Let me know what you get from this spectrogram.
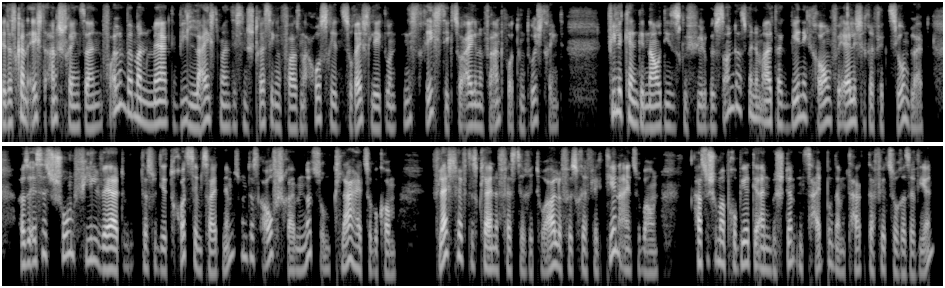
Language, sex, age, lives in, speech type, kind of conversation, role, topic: German, male, 40-44, United States, read, expert-assistant, expert, Was können wir aus der Evolution für den Umgang mit beruflichen Rückschlägen lernen?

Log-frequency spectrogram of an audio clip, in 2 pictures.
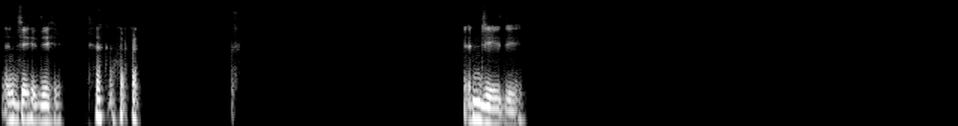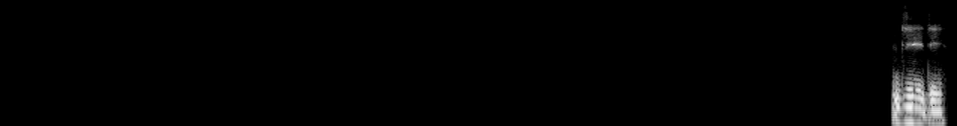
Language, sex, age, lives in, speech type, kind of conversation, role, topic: Hindi, male, 18-19, India, conversation, podcast, host, Kya tumne kabhi koi purana gaana naya-sa lagne par dhoondhkar apni playlist mein daala hai, aur kaunsa?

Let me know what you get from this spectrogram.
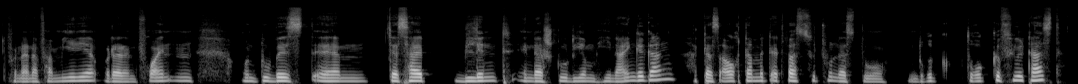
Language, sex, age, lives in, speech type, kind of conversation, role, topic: German, male, 40-44, Spain, conversation, advice, advisor, Wie gehe ich mit dem Druck um, in meiner Karriere schneller aufzusteigen als Gleichaltrige?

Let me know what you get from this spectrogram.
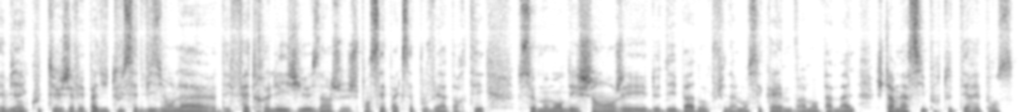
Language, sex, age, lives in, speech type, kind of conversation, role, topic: French, male, 35-39, France, read, expert-assistant, asker, Comment différentes religions aident-elles à faire face aux grands choix de la vie ?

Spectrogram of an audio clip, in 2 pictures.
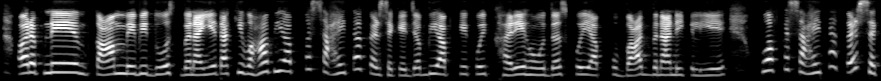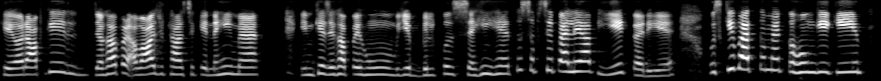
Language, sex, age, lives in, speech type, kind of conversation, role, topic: Hindi, female, 20-24, India, conversation, advice, advisor, जब किसी दोस्त ने आपका भरोसा तोड़ दिया हो, तो माफी माँगने या बातचीत शुरू करने के लिए आपको क्या करना चाहिए?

